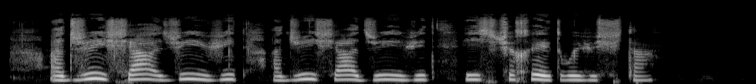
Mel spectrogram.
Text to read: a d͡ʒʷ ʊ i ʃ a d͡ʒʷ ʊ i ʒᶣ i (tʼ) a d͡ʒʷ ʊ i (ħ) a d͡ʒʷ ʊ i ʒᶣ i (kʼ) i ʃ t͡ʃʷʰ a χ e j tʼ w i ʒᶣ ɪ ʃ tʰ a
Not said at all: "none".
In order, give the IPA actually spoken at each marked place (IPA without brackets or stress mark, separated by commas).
tʼ, ʃ, tʼ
